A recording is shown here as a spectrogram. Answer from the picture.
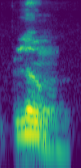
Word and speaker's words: Blum: to share with everyone the correct pronunciation for company name is bloom yes and I'll just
